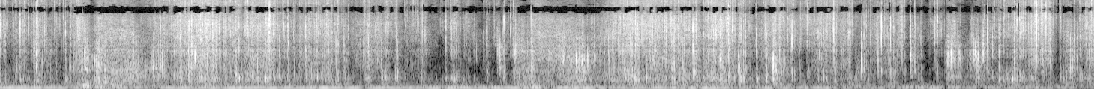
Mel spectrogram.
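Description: Both hands press down and squeeze a bowl of crushed green and white gym chalk, small chunks and powder, giving a dense, continuous run of soft crunching and crumbling with brief dry crackles throughout. A steady low hum sits underneath the whole clip.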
